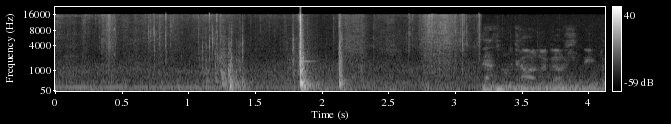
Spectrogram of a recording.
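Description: A car door handle clicks open.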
